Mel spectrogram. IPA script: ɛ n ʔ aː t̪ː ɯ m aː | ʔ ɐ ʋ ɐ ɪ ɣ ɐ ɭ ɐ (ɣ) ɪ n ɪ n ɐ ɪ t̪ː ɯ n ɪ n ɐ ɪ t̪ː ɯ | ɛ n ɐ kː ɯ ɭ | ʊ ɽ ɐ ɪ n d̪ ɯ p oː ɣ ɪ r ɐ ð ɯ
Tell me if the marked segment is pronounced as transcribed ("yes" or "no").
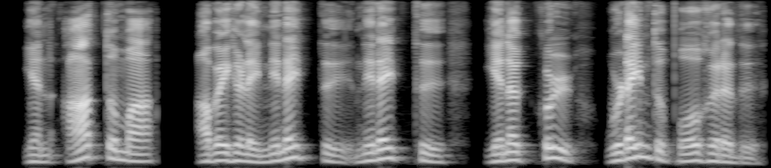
no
